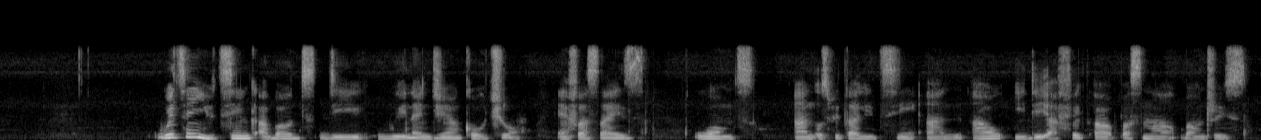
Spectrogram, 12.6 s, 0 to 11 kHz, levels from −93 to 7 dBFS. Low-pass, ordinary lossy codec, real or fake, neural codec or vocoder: 7.2 kHz; none; real; none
